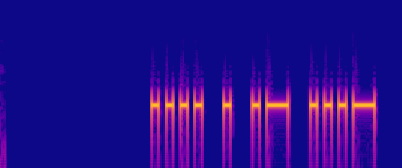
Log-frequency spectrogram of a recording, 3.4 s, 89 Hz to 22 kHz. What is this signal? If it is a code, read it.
Morse code, heard as a keyed tone, about 20 wpm, 700 Hz. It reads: HEAV
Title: Build A Word - 1 Letter At A Time - 5-Letter Words - 20wpm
